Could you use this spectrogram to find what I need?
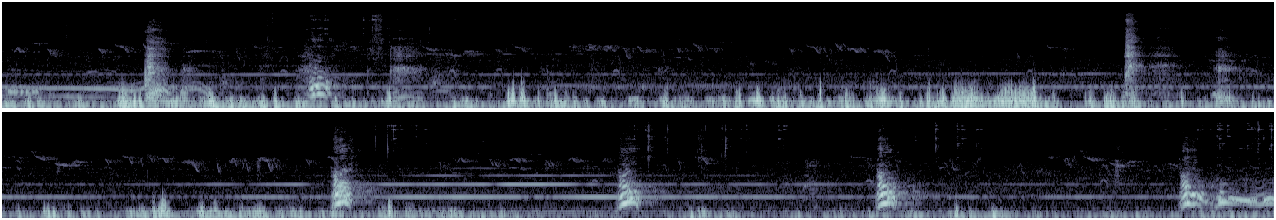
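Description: A large dog barks in short, sharp bursts.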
